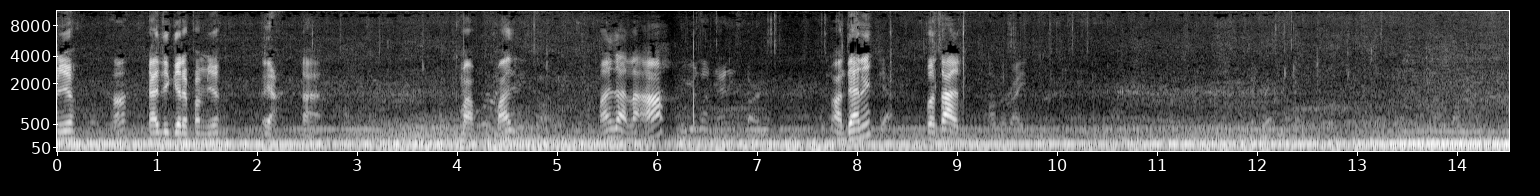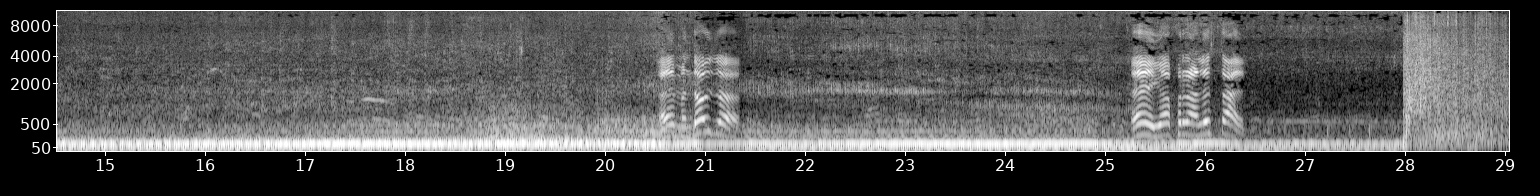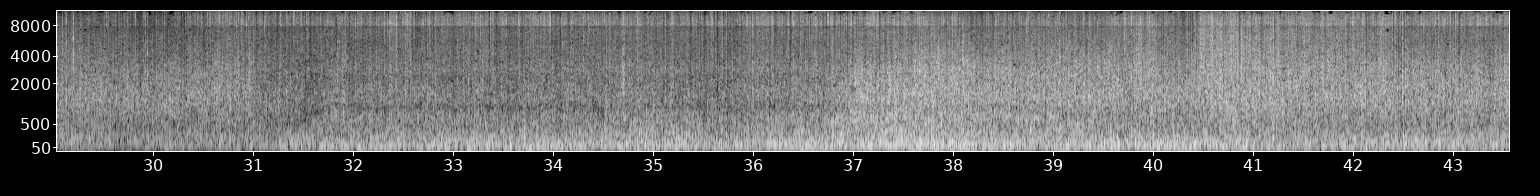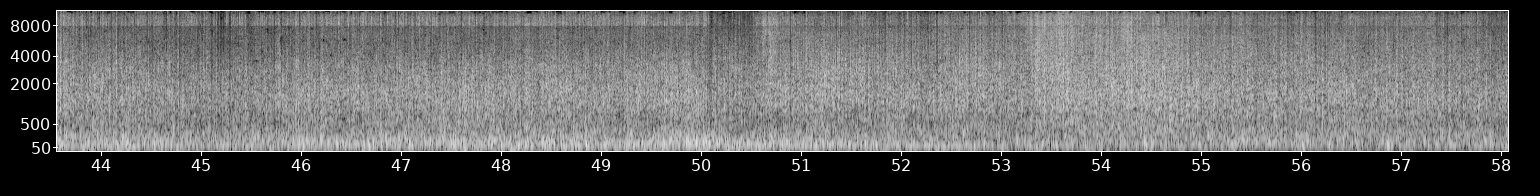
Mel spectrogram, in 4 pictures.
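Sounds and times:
wind and vehicle noise rushing: 0.0s - 58.0s.

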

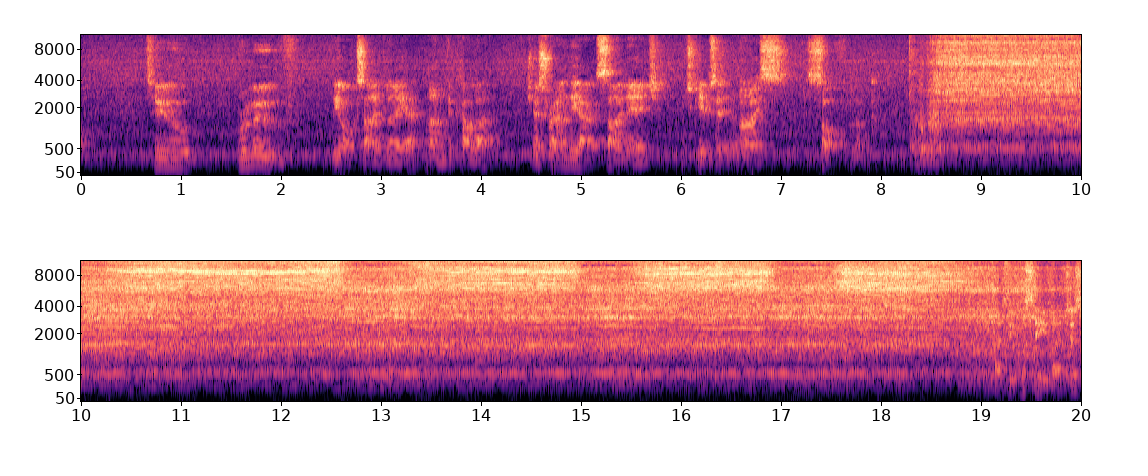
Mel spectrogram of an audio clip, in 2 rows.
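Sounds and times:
polishing motor humming: 8.3s - 20.0s
high hiss of polishing: 13.4s - 20.0s.

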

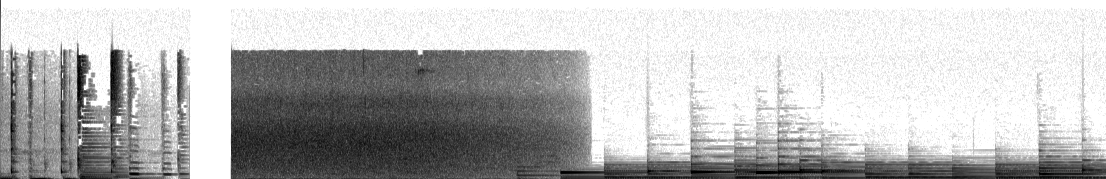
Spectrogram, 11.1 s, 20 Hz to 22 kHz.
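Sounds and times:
steady rushing noise: 2.4s - 5.8s.

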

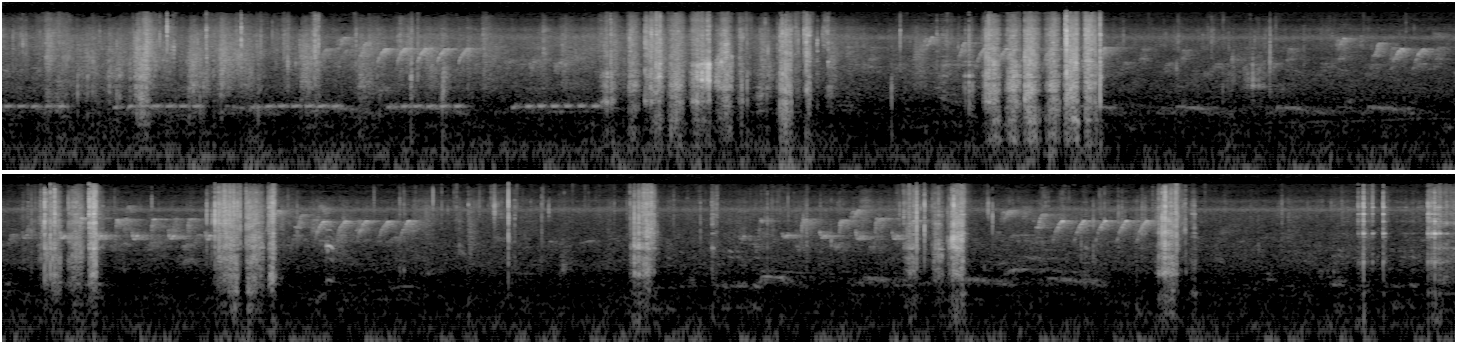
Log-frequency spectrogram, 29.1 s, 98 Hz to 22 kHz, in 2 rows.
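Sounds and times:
bird chirps: 0.0s - 6.6s, 8.2s - 27.4s
knife scraping fish: 6.0s - 8.4s, 9.6s - 11.1s, 14.8s - 15.6s, 16.6s - 17.4s, 20.8s - 21.7s, 23.5s - 24.2s, 26.0s - 26.5s, 28.0s - 29.0s.

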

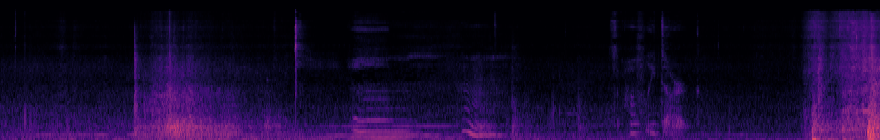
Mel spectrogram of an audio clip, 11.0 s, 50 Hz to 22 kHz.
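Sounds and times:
dumpster lid scraping open: 1.7s - 3.6s, 10.0s - 11.0s.

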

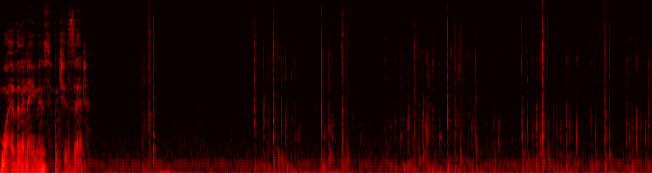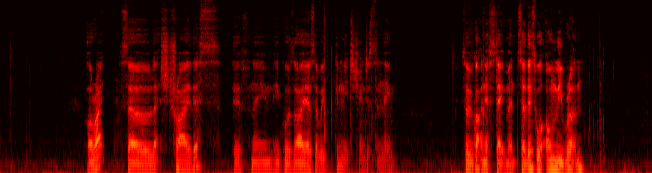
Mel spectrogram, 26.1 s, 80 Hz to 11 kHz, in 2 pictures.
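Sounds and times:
typing on computer keyboard: 2.8s - 3.2s, 5.1s - 7.0s, 7.7s - 13.7s, 19.5s - 19.8s, 24.7s - 25.2s.

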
